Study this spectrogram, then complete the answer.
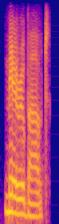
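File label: "marabout", Indian English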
